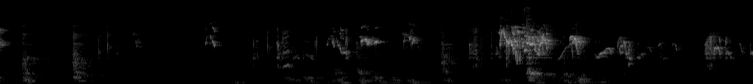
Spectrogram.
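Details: Domestic budgies against background noise: sparse high ticks and chirps at first, building into dense scratchy warbling and a loud squawky burst, then continued rapid chirping.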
